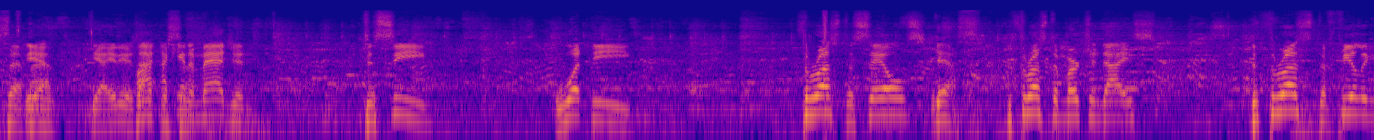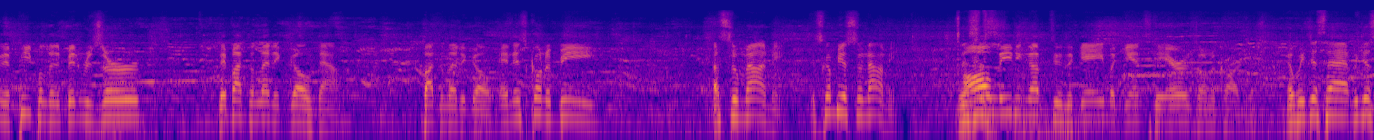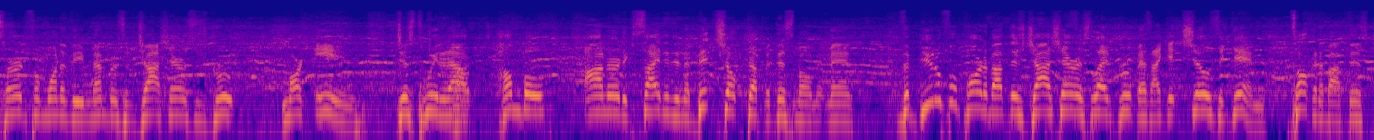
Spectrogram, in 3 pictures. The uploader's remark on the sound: Live from the Burgundy & Sold Party.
